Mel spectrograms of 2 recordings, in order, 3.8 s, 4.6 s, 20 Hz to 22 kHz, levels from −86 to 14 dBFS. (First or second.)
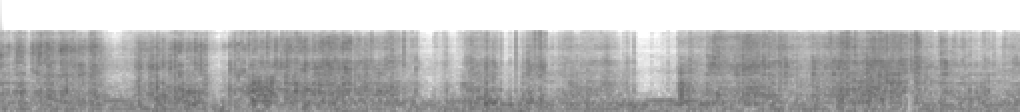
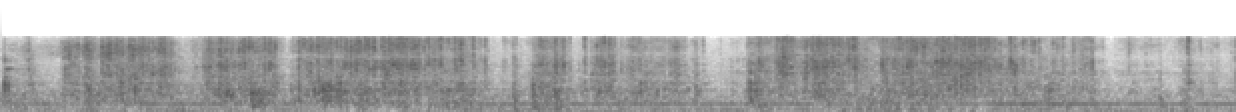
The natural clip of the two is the second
